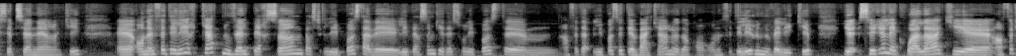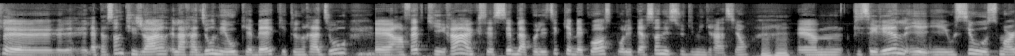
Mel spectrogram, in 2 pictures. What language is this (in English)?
French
